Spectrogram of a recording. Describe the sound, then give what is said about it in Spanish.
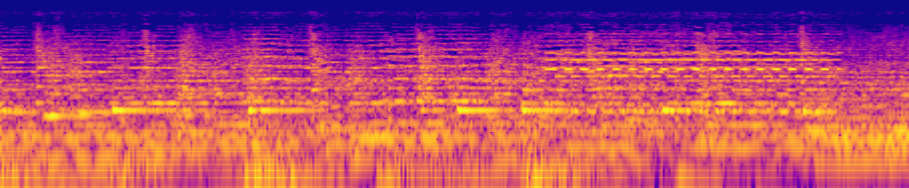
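A telephone ringtone plays a continuous melodic tune at a steady level for about seven seconds, with no voices over it. “Una llamada telefónica me rescató de mis sombríos y atormentados pensamientos.”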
